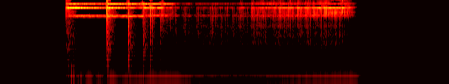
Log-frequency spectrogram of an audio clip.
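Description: A high, bright metallic ringing sound effect: a few quick strikes start a little over half a second in and ring on. A shimmering swell then builds up and cuts off sharply about three and a half seconds in.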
